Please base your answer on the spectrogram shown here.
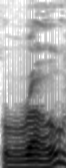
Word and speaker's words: rho: know what Theta is row is spelled rho and F is Phi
